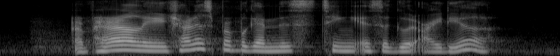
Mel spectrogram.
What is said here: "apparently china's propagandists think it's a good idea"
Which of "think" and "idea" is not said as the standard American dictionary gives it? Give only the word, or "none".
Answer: think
